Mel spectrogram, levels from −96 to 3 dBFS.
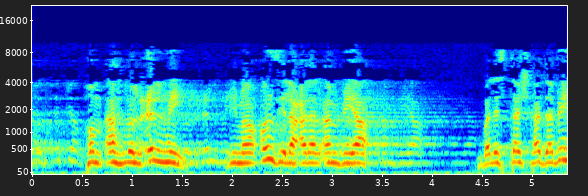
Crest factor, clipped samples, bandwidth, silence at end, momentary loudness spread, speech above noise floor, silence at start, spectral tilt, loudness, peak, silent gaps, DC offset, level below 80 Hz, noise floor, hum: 14 dB; under 0.1%; 9 kHz; 0 s; 18 LU; 25 dB; 0 s; -6.5 dB/octave; -19 LUFS; -4 dBFS; none; 0.3%; -52 dBFS; -44 dBFS; none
